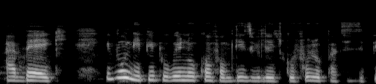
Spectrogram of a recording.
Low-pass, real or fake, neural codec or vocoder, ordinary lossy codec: 7.2 kHz; fake; codec, 16 kHz, 16 kbps, FreqCodec, smaller model; none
